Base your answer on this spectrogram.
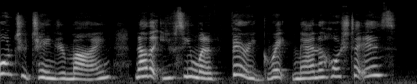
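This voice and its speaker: In a put-on character voice, a female-sounding voice squeaks at an extremely high pitch for a woman, moving at a moderate pace. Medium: read story. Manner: fluttery, fussy.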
